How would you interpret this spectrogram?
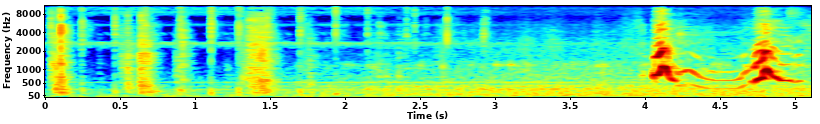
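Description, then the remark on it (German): A dog waiting to be fed whimpers in two high, wavering whines near the end, after a stretch of faint clicks and soft rustling. “Und jetzt war noch der Köter.”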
